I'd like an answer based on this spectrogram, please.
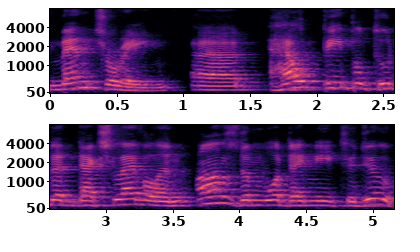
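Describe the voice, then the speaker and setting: A high-pitched man's voice with lively intonation and audible room echo. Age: 60s. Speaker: business coach. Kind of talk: presentation. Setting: recorded video presentation.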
